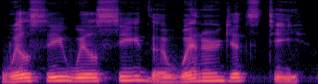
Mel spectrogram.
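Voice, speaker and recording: A man's voice: medium pitch, expressive, slow pace, mellow. A man chatting casually and off the cuff as he tests a radio, rambling to himself in slangy talk. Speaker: shortwave radio hobbyist filming a scanning video. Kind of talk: casual off-the-cuff chat while testing a radio. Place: indoors at a desk. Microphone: handheld phone. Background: shortwave radio noise.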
